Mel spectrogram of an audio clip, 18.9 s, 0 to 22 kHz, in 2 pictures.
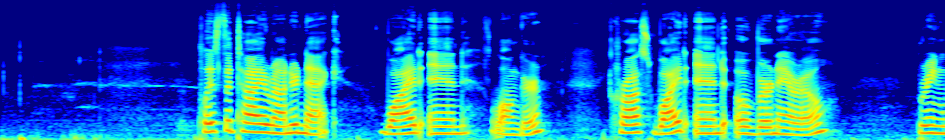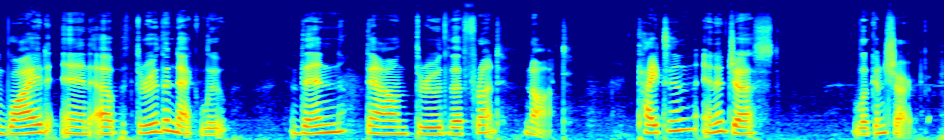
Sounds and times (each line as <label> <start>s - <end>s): TutorialVoice 2.0s - 5.5s
TutorialVoice 6.2s - 8.3s
TutorialVoice 9.2s - 11.7s
TutorialVoice 12.4s - 15.1s
TutorialVoice 15.8s - 17.2s
TutorialVoice 18.0s - 18.7s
